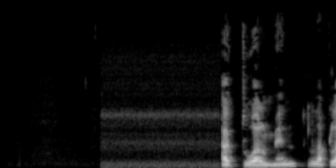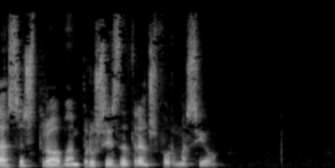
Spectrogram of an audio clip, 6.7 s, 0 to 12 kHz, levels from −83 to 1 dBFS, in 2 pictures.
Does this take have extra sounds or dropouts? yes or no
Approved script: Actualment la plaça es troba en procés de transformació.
no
